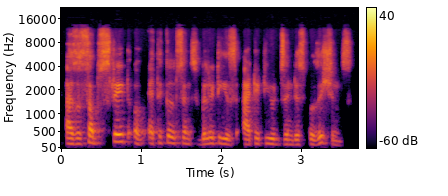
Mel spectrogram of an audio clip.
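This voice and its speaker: A man's voice: a little high, fast, warm tone, slightly rough. A man reading prepared academic remarks at a book panel in an earnest, formal way.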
